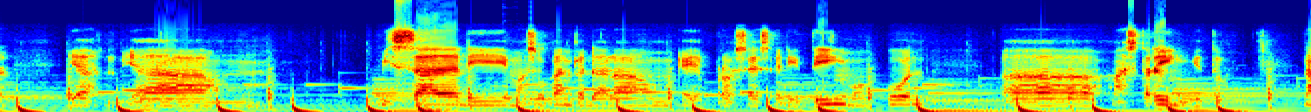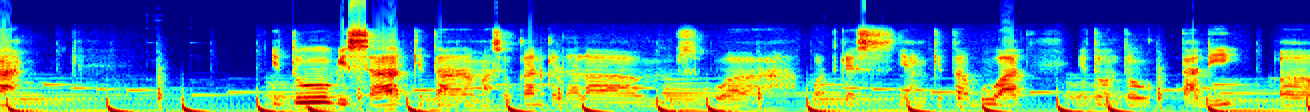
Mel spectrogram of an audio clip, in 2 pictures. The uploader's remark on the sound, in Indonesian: Saya mohon maaf untuk kualitas audio yang buruk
